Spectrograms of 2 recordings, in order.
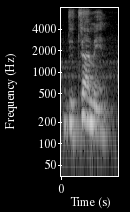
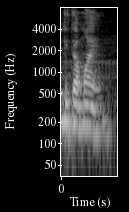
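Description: First: The last syllable is a short, weak 'min'. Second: The last syllable sounds like the word 'mine'. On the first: The speaker calls it right. "So here it becomes determine" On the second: The speaker calls it wrong. "why this one is mine? Here you cannot say determine"

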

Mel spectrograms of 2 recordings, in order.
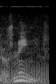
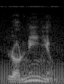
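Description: First: The final s sounds are clearly pronounced. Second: The final s sounds are dropped entirely. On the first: "en vez de los niños" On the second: "hasta su total eliminación en posición implosiva"

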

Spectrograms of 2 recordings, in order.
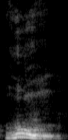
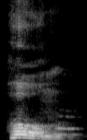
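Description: First: The vowel is a short o sound. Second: The vowel is a long 'oh' sound. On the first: The speaker calls it wrong. "في ناس بتقول على كلمه هوم هوم" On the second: The speaker calls it right. "لا هوم بون اسمه"

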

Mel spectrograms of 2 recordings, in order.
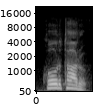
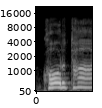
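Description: First: The word ends with an added 'ru' syllable. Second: The word ends on a long 'taa' sound. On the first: This is the form used in Japan. "タールって言うんですよ" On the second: This form is not used in Japan. "コールターって言わないですね、日本で"

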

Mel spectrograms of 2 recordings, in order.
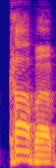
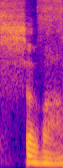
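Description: First: The word begins with a K sound. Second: The word begins with an S sound. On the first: The speaker calls it wrong. "It looks like Cava" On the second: The speaker calls it right. "but it's Ceva"

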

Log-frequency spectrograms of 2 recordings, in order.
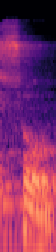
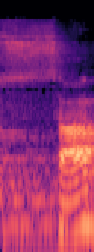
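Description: First: The vowel is a rounded 'oh' sound. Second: The vowel is an open 'ah' sound. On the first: The speaker calls it right. "this should be so" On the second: The speaker calls it wrong. "जिसको हम सा पढ़ते आए"

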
